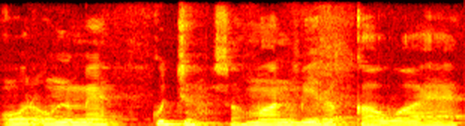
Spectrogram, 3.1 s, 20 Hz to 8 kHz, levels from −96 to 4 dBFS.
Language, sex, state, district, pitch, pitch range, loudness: Hindi, male, Uttar Pradesh, Shamli, 150 Hz, 140-160 Hz, -15 LUFS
